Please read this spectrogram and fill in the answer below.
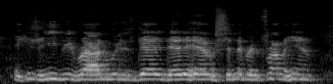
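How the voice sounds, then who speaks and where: The speech moves at a very fast pace with fairly even intonation. Noticeable background noise runs underneath. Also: woman. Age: 80s+. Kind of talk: oral history recollection. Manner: casual, conversational.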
